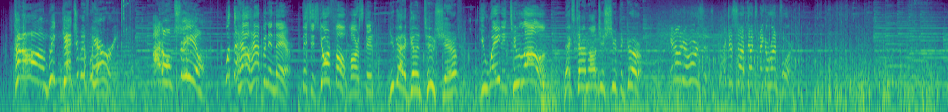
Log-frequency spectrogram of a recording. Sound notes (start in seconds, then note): none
